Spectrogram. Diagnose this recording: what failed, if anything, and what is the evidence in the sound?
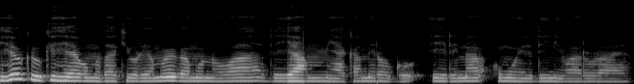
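From 2.88 to 3.03 s the speech and its background noise leap together by about 8 dB, then drop back, with no ramp at either edge: a sudden gain jump. This likely comes from a gain setting applied instantly in the driver or call-processing stage, switched in and then out.

At 3.77 s there is a tiny skip where a few milliseconds of speech go missing and the waveform steps abruptly. This is an overlap between stream segments, consistent with 2-second segments whose timestamps overlap, so playback trimmed sound that was never duplicated.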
